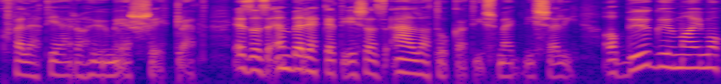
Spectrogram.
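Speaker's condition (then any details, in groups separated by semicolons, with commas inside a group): No condition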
